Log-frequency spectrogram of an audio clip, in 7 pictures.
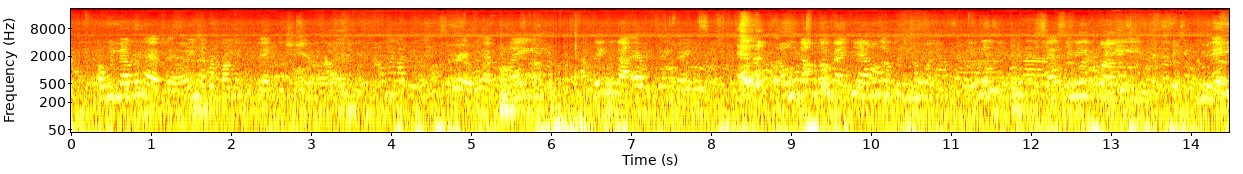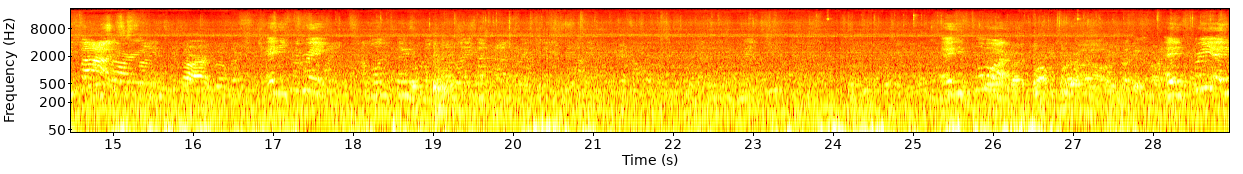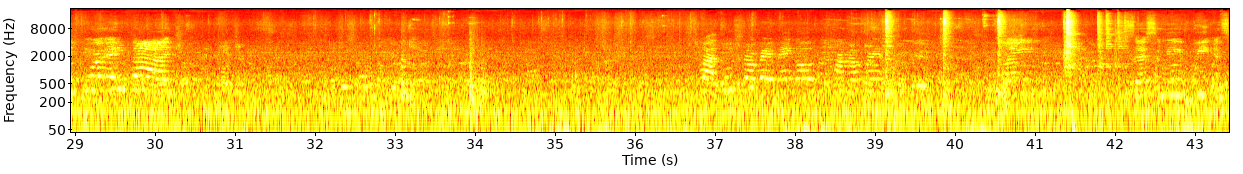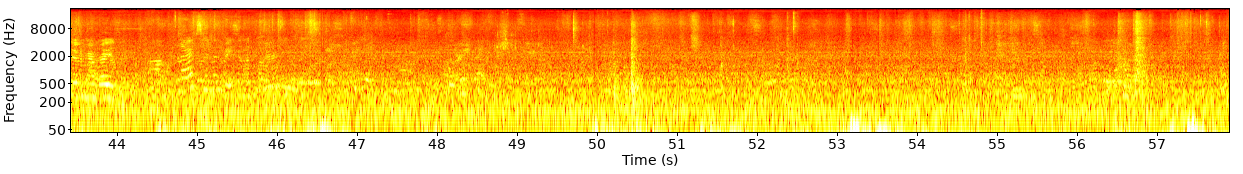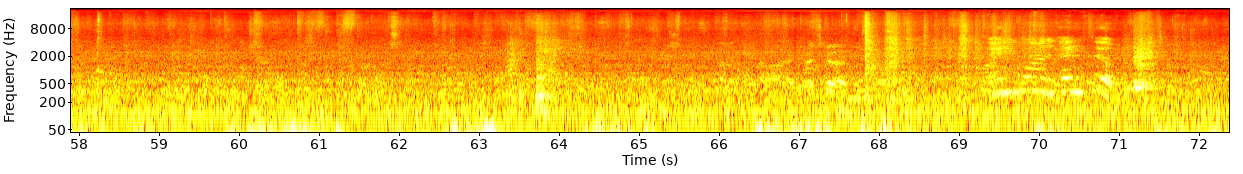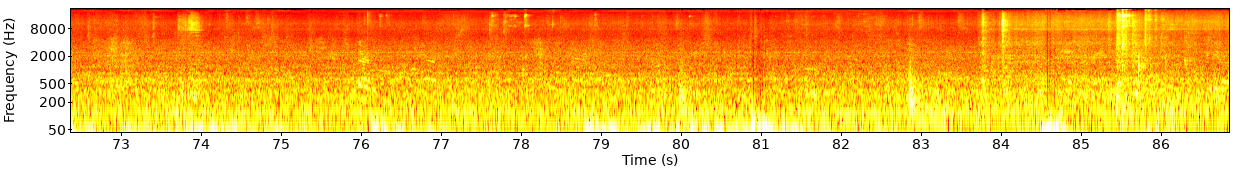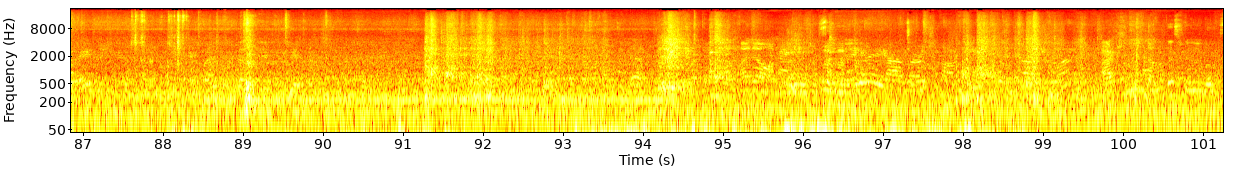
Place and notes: Library, The College of New Jersey, Pennington Road, Ewing Township, NJ, USA - Starbucks
Capturing the chaos of Starbucks by placing the recorder near the ordering station.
